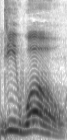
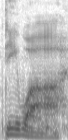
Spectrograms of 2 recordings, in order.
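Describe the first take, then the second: First: The final vowel is an 'oh' sound. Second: The final vowel is an 'ah' sound. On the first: The speaker calls it right. "It should be Diwo" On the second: The speaker calls it wrong. "people change an O to an A every fucking time"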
